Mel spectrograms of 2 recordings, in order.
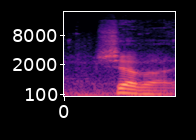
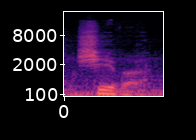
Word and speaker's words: Sheva: But I'll just remember it is pronounced the way it should be pronounced, which is the short E, so Sheva instead of Shiva.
